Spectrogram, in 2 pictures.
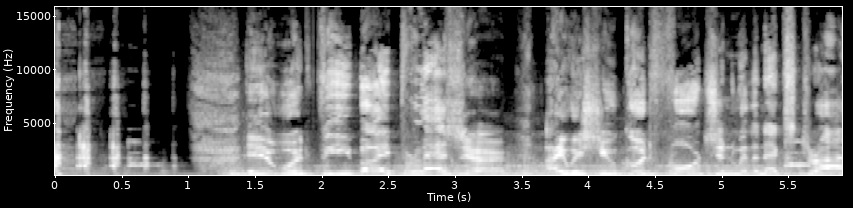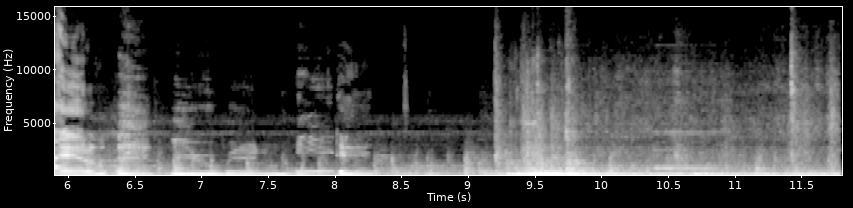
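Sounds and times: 
heavy mechanical door sliding open with grinding roll: 1.2s - 6.2s, 9.0s - 11.7s
brief tonal whine of mechanical door: 1.3s - 11.7s
speech: 1.5s - 8.7s.

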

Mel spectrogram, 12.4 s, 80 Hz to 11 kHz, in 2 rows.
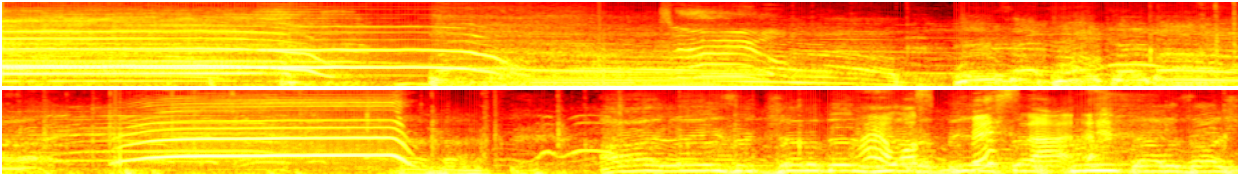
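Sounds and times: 
crowd whooping and yelling: 0.0s - 9.5s
speech: 10.7s - 12.3s.

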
